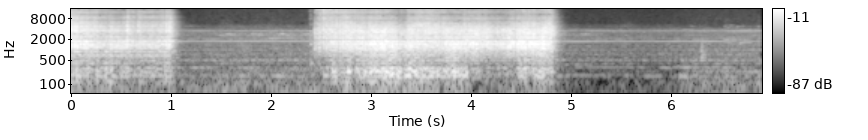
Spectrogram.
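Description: Two bursts of welding arc crackle on steel bar, one about a second long at the start and a longer one of about two and a half seconds in the middle, each starting and stopping abruptly.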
